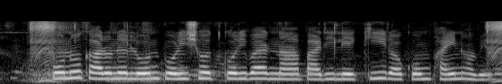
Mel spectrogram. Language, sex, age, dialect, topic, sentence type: Bengali, female, 18-24, Rajbangshi, banking, question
